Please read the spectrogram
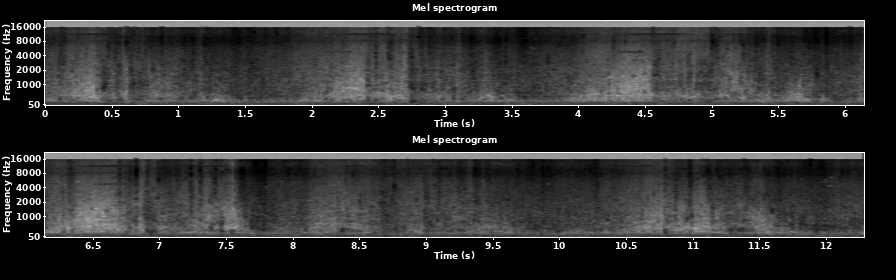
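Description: Water sloshing and splashing in repeated swells, about one every two seconds.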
